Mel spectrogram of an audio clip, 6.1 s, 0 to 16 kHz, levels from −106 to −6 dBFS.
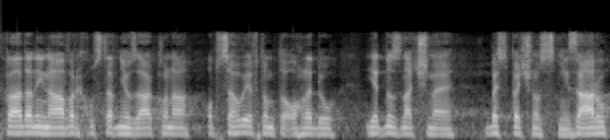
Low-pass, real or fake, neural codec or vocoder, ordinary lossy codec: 7.2 kHz; fake; codec, 16 kHz, 4 kbps, FunCodec, trained on LibriTTS, 50 frames a second; AAC, 64 kbps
